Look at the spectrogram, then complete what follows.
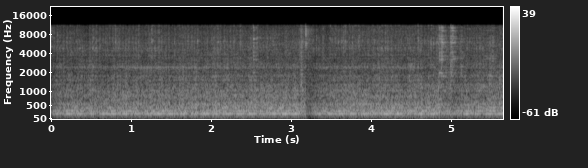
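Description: Small bench drill press running steadily with its motor hum. A few metallic clicks come as the steel sheet plate is handled and shifted on the drill table, the clearest a little past halfway.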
